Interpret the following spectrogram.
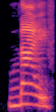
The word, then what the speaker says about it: knife: Here the answer is knife. Silent letter is K.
